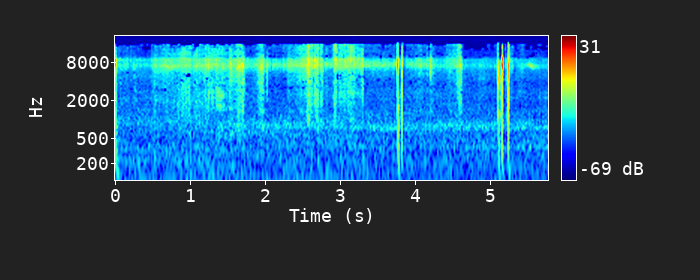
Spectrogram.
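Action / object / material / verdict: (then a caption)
tap / brick wall / brick / none. Fingertips and nails tap and scratch an old red brick wall with chipped white mortar in an abandoned house; the wall sounds solid. Quiet, bright scratching and rubbing gives way to a few sharp, dry taps with almost no ring, one near the middle and a quick cluster near the end.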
